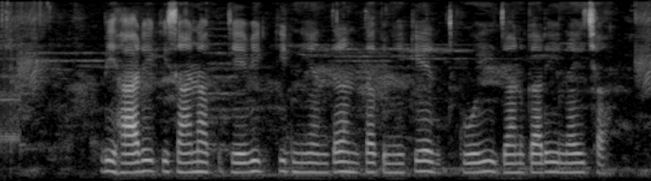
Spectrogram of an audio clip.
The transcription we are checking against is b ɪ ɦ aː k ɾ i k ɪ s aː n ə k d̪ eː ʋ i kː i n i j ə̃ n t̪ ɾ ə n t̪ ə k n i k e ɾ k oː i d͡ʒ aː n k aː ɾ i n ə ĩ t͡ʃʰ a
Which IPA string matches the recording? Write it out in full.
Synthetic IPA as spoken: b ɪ ɦ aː ɾ i k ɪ s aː n ə k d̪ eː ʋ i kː i n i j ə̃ n t̪ ɾ ə n t̪ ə k n i k e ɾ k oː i d͡ʒ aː n k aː ɾ i n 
